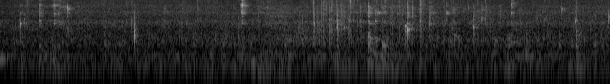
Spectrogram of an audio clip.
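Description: Meat and spices fry side by side in a pan for a home lunch, with a continuous close sizzle and scattered crackles and pops, moderately loud, and no voices.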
